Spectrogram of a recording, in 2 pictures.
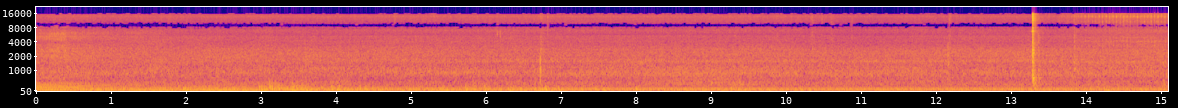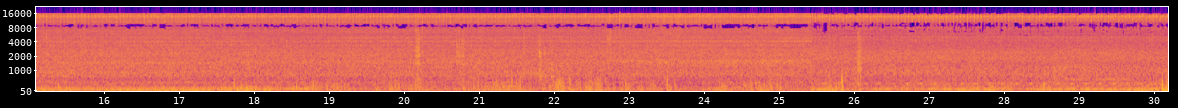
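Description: Shelby GT350's 5.2-litre flat-plane-crank V8 idling steadily, a low, even rumble that turns quieter and patchier about two-thirds of the way through. A single sharp click comes about 13 seconds in.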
